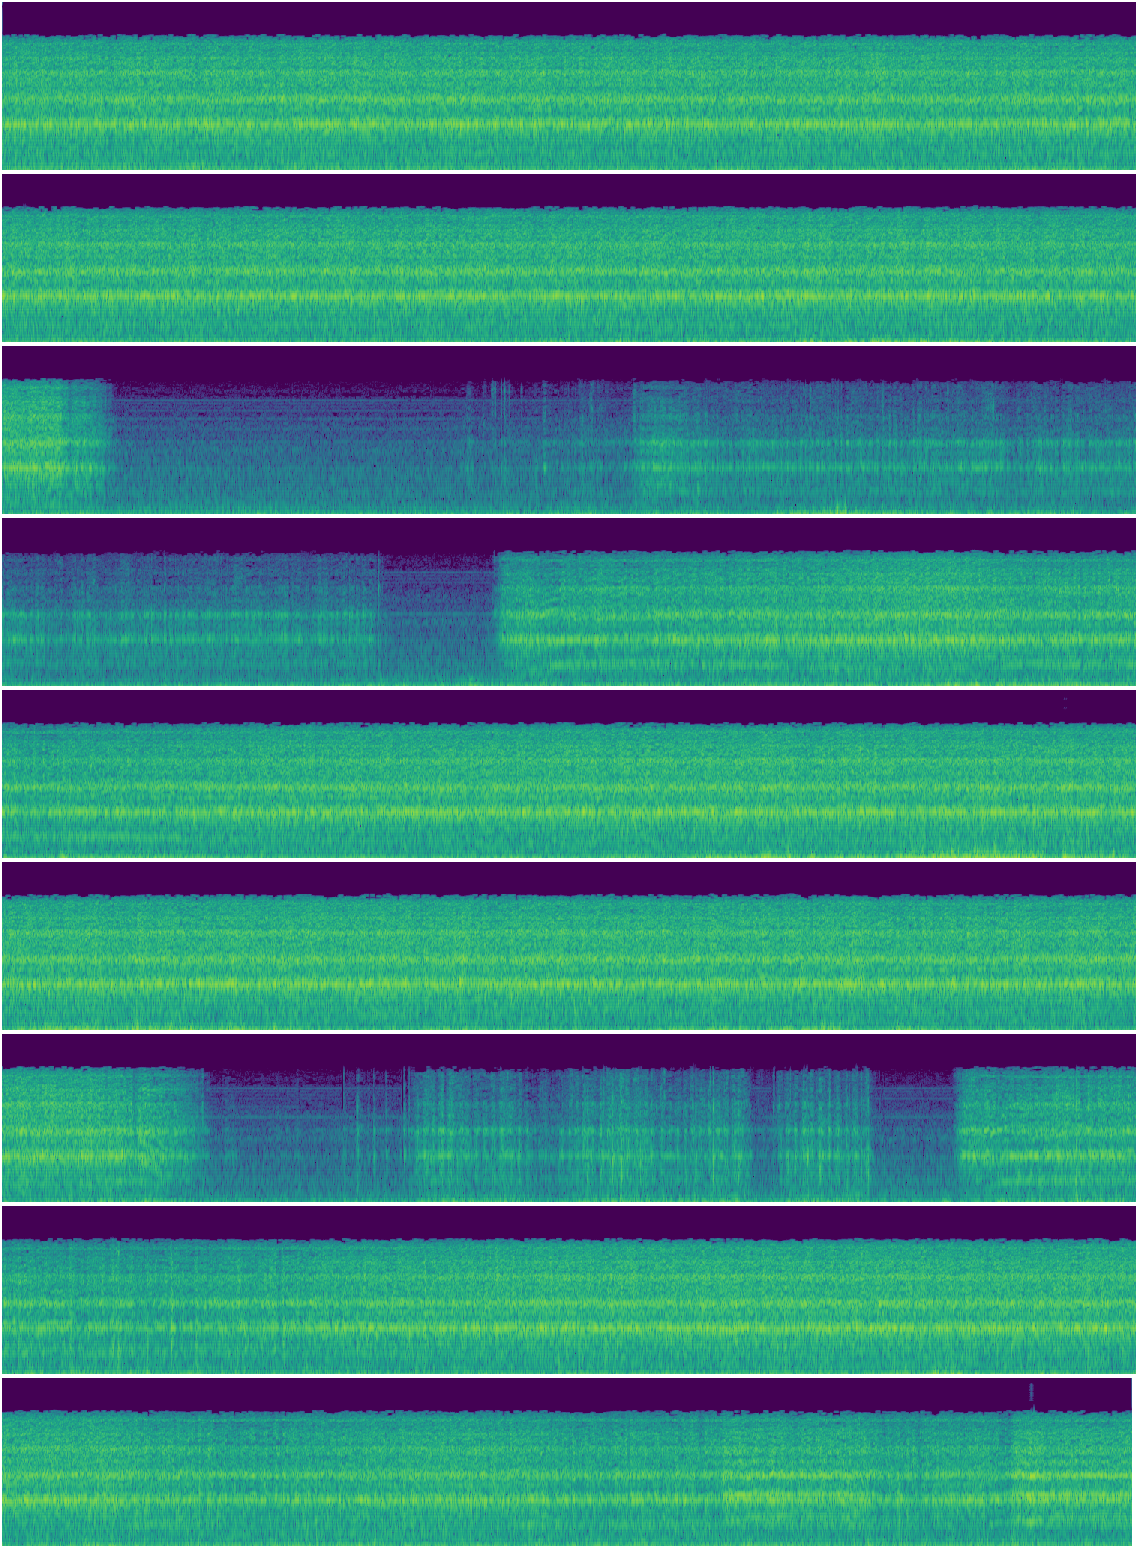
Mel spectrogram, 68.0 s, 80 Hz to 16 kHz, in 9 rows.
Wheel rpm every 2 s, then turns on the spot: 160, 160, 160, 160, 160, 160, 160, 150, 10, 10, 20, 20, 10, 130, 160, 160, 160, 160, 160, 160, 160, 160, 160, 30, 20, 20, 140, 160, 160, 160, 160, 160, 160, 160.
18-26 48-50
